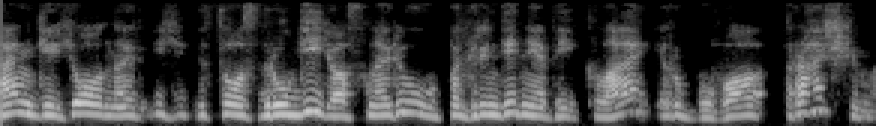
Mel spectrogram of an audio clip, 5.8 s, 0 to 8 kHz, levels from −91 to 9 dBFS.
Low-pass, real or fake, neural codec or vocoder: 7.2 kHz; real; none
